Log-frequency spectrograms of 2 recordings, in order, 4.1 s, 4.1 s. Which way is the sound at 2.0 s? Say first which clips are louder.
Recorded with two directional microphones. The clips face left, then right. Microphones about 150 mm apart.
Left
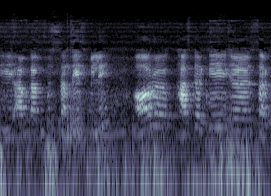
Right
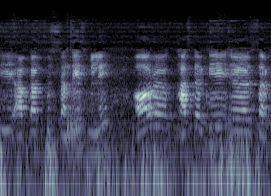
Right 1 dB; 25° right (ahead or behind).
